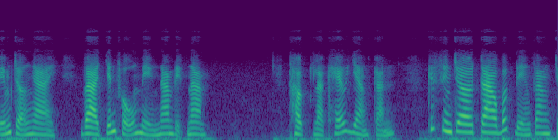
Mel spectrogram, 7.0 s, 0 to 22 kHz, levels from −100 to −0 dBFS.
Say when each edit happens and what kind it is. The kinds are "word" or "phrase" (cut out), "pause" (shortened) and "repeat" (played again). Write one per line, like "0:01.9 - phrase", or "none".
0:03.5 - pause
